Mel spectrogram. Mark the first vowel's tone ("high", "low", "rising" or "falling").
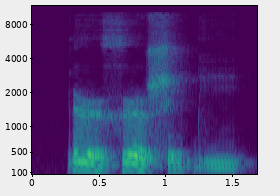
falling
